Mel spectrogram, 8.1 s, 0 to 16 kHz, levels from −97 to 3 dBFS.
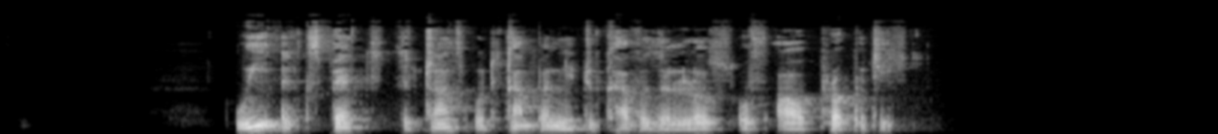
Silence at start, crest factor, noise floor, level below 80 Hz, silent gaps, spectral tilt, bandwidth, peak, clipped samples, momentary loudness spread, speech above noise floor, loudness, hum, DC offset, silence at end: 1.6 s; 22 dB; under -90 dBFS; -60 dBFS; none; -5 dB/octave; 9 kHz; 0 dBFS; under 0.1%; 12 LU; over 70 dB; -20 LUFS; none; under 0.1%; 2.1 s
